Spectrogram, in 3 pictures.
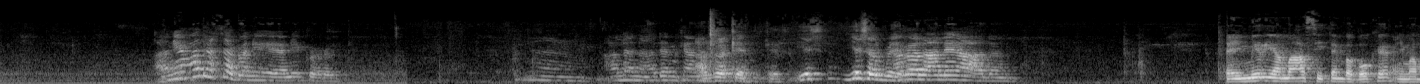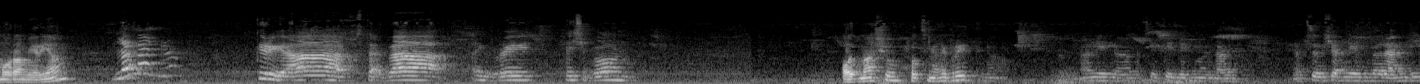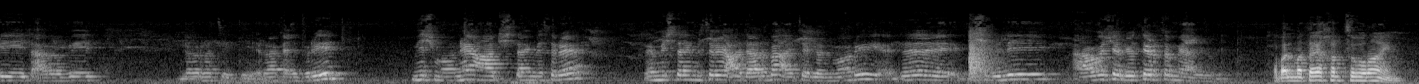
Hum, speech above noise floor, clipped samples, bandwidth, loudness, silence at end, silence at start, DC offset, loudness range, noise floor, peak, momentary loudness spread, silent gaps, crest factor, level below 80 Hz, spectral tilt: none; 29 dB; under 0.1%; 13.5 kHz; -20 LUFS; 0 s; 0 s; under 0.1%; 12 LU; -49 dBFS; 0 dBFS; 19 LU; none; 20 dB; -46 dBFS; -6 dB/octave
